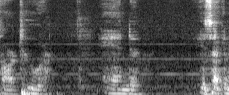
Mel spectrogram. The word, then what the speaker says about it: Artur: He's German, and his first name is pronounced Artur.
